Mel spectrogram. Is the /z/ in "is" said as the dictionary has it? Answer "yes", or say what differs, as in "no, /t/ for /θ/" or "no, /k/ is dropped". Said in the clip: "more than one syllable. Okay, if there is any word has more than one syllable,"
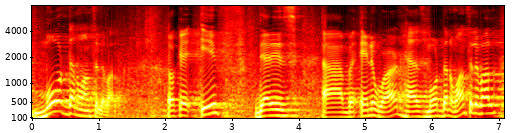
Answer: yes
